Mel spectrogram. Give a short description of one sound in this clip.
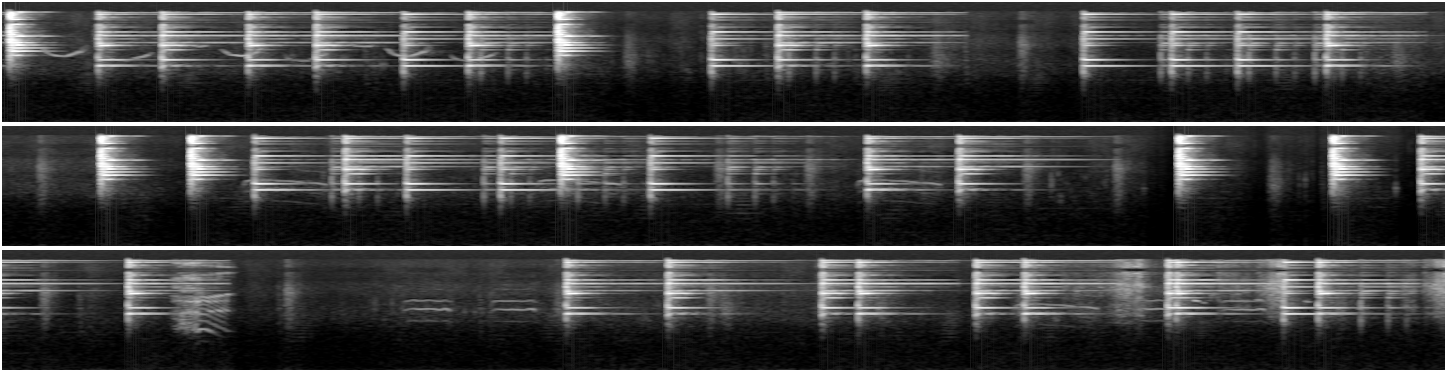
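Swords clash and clang in quick, ringing strikes.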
